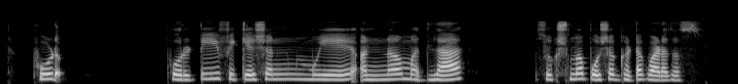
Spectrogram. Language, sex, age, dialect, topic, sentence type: Marathi, female, 51-55, Northern Konkan, agriculture, statement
